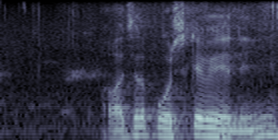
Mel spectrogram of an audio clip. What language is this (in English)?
Punjabi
